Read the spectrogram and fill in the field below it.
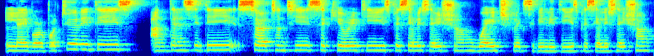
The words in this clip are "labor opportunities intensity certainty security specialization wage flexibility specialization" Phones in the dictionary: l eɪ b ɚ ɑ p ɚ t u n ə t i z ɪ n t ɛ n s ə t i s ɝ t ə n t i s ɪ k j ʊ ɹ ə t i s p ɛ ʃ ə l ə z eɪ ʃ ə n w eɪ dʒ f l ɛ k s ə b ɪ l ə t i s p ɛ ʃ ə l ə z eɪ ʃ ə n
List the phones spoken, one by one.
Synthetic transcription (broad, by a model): l eɪ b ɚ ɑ p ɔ t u n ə t i s ɪ n t ɛ n s ə t i s ɝ t ə n t i s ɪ k j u ɹ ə t i s p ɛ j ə l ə s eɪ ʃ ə n w eɪ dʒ f l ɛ k s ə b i l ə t i s p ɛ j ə l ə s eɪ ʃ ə n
